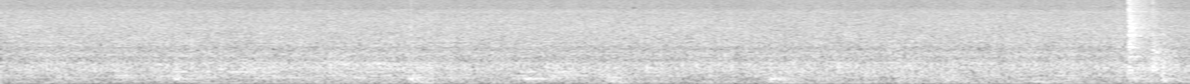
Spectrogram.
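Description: Oil sizzling steadily around sweet potato chunks frying in caramelized sugar in a wok, with soft scrapes of a wooden spatula stirring them. A single sharp clack sounds near the end.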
